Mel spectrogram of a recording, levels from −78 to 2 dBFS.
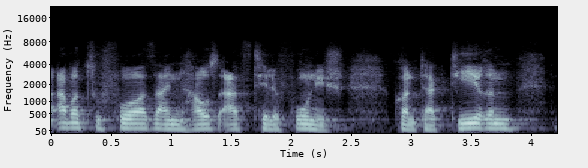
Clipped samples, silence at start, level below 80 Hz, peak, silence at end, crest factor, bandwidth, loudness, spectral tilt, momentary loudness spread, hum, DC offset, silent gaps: under 0.1%; 0 s; -46 dBFS; 0 dBFS; 0.15 s; 18 dB; 7.8 kHz; -19 LUFS; -7 dB/octave; 11 LU; none; under 0.1%; none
